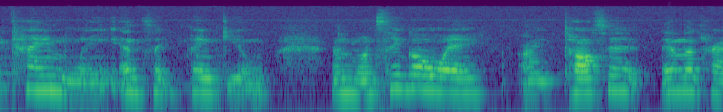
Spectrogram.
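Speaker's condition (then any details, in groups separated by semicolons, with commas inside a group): Cerebral palsy; wheelchair user, past surgeries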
